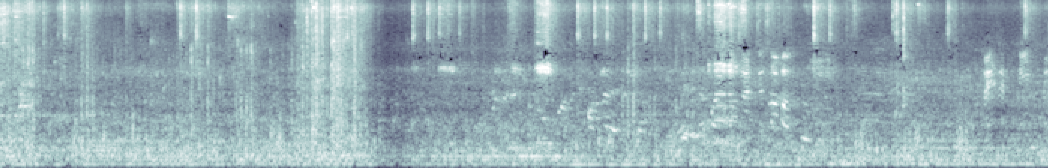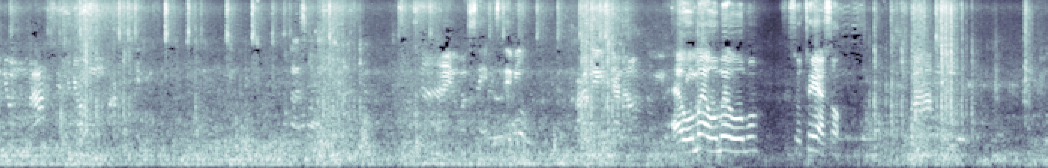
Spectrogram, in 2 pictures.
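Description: A vehicle engine rumbles steadily from inside a moving car.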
